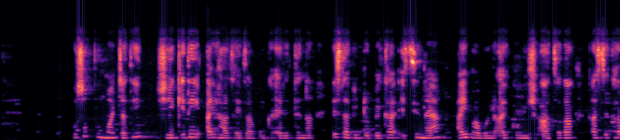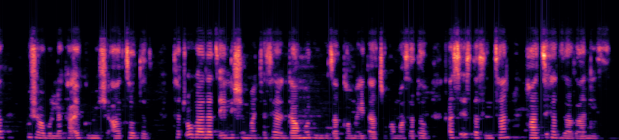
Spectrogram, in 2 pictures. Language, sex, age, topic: Gamo, female, 25-35, government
